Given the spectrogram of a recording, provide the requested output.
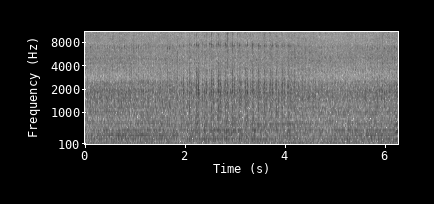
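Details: Hyundai Creta diesel that knocked and made white smoke after an engine job elsewhere, revved after timing was reset; revs up and settles with even clatter, no heavy knock, normal revving.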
